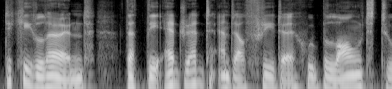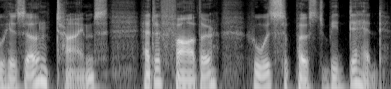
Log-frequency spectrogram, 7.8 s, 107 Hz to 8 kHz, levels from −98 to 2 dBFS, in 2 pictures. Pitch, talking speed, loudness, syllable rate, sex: 100 Hz, 170 wpm, -21 LUFS, 5.0 syllables/s, male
